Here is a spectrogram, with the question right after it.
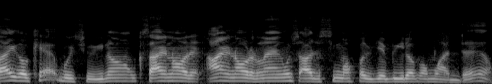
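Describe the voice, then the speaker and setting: A man talks at a very fast pace. The recording is very clean with a silent background. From Mexico (Durango), raised in Kansas City from age 9. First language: Spanish. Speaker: interview guest. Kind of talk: casual interview.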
